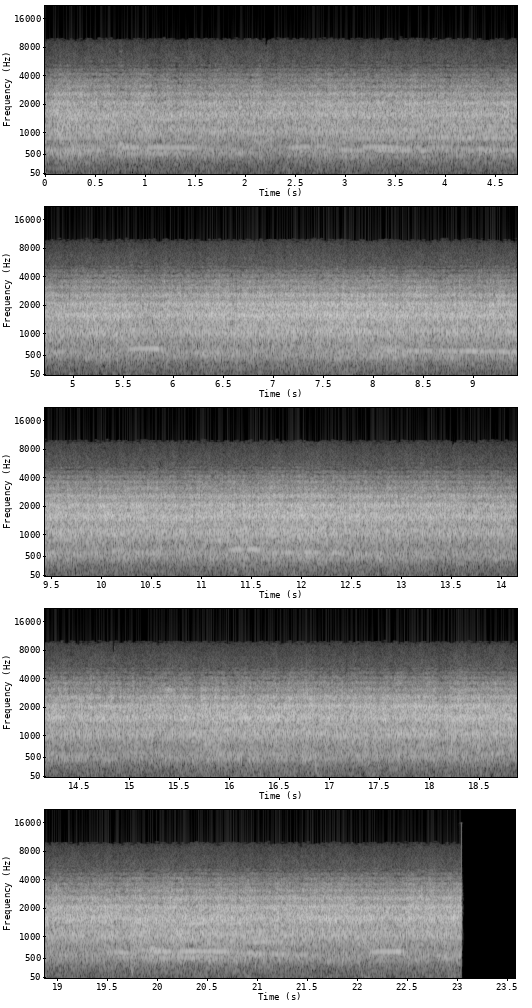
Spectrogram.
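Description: A large concert-hall audience applauding steadily at the end of an operatic aria with orchestra.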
